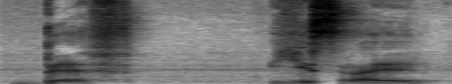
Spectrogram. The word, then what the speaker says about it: Beth Israel: that is because uh beth israel is spelled with a tough without the dagesh and so according to the the safari pronunciation in some communities they would say beth israel so the english beth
